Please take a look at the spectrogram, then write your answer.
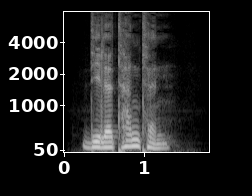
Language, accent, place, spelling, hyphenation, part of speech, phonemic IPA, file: German, Germany, Berlin, Dilettantin, Di‧let‧tan‧tin, noun, /ˌdɪlɛˈtantɪn/, De-Dilettantin.ogg
- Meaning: female equivalent of Dilettant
